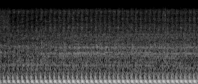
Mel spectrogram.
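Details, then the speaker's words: Cheap used quad just revived with a new battery, seat and headlights, started with a drill because the starter motor is bad. It runs fast and choppy with a buzzy rattle like loose hardware, smokes a little, and every bolt needs tightening. "it runs we need to tighten every bolt on this thing yeah you can hear it dude it runs so well it only smokes a little bit"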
